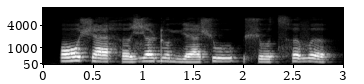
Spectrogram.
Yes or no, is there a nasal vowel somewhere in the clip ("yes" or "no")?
no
